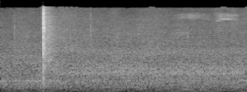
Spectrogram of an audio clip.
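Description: One sharp click about half a second in as the sculpting tool strikes the tabletop, over steady room hiss.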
